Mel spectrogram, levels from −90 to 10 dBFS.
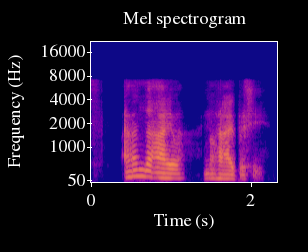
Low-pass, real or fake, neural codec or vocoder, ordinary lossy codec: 7.2 kHz; fake; codec, 16 kHz in and 24 kHz out, 0.6 kbps, FireRedTTS-2 codec; AAC, 48 kbps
